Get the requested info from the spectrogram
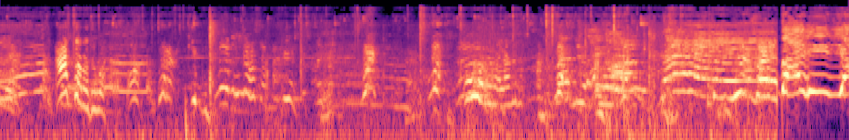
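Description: Excited voices talking and calling over one another. Near the end comes a woman's long, drawn-out wailing cry.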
